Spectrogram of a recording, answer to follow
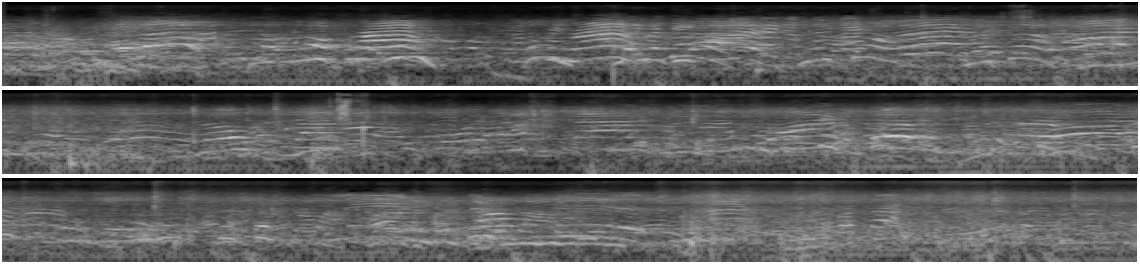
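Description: A group of children shouting and squealing as they play in a swimming pool, many high-pitched voices overlapping throughout.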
